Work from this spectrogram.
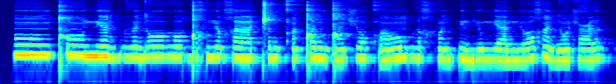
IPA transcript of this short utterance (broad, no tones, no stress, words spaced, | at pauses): ɔ̃ːŋǃʼɔ̃ː mʲãdbʱɐ̃ dɔːɦɔɡ͡ǃəχ mʲɔ̃χaːǁəŋqʼə̃ ǃɐŋ ɡ͡ǃãʃɔwqʼɔ̃ːbʱəχ hɔ̃dpʲə̃bʲə̃w mʲaːmʲɔːχã dɔ̃ʃʕə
